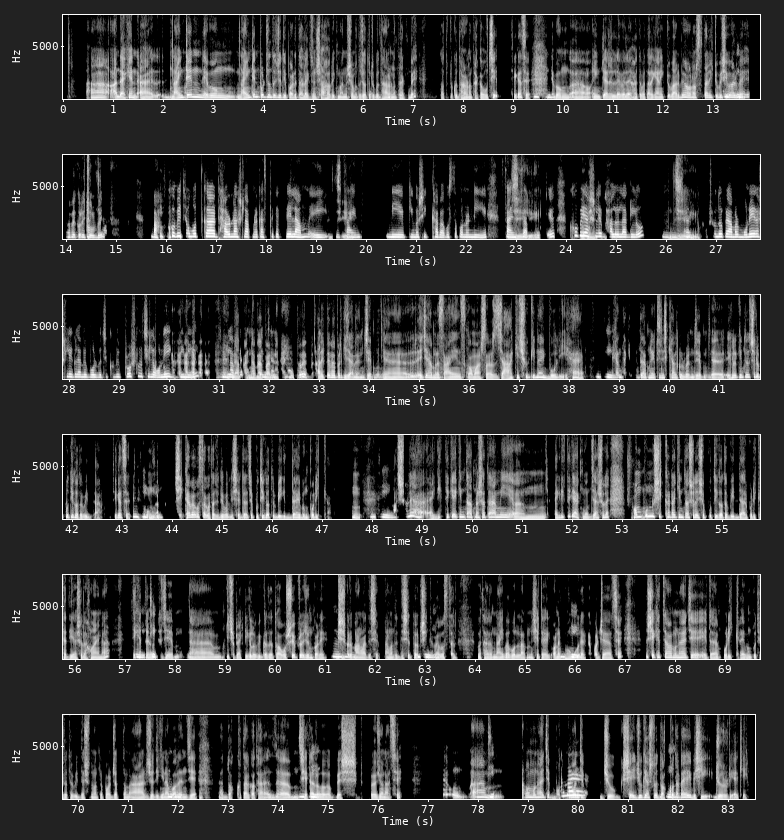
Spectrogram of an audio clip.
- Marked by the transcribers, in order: static; tapping; distorted speech; chuckle; laugh
- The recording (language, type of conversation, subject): Bengali, unstructured, শিক্ষাব্যবস্থা কি সত্যিই ছাত্রদের জন্য উপযোগী?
